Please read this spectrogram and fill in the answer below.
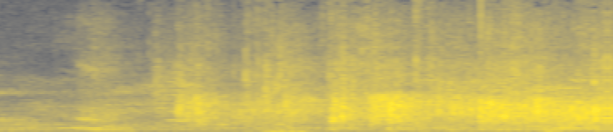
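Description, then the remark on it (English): Scattered audience applause swells into a steady patter of many hands clapping, growing louder and denser over a few seconds, with faint voices mixed in underneath. “I thought I'd get a few more hand claps.”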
